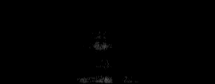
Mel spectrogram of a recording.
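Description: Near silence, with one brief faint sound about a second in.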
